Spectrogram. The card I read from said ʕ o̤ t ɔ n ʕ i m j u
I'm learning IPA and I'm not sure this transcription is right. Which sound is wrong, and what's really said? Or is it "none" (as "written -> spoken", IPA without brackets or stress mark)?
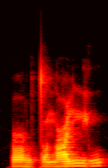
m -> n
